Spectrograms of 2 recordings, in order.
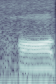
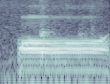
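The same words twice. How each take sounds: First: It is said with the standard consonant. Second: It is said with the local accent's consonant. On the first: "the paw becomes" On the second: "a lot of things change up here with the accent"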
